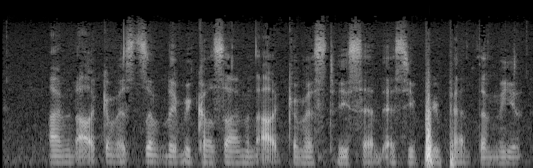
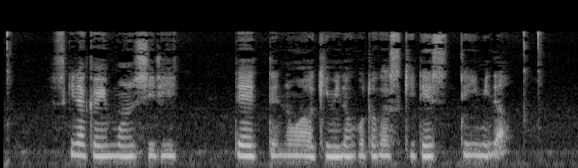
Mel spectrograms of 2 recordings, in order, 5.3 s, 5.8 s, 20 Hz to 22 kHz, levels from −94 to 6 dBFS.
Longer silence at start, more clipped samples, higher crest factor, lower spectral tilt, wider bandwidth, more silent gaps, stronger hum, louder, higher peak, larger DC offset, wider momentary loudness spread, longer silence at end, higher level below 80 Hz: first, 0.5 s vs 0.05 s; neither; first, 24 dB vs 18 dB; about the same, -3.5 dB/octave vs -3.5 dB/octave; first, 15.5 kHz vs 11.5 kHz; neither; neither; first, -23 LUFS vs -27 LUFS; first, 0 dBFS vs -10 dBFS; neither; about the same, 13 LU vs 13 LU; second, 0.15 s vs 0.4 s; first, -52 dBFS vs -64 dBFS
